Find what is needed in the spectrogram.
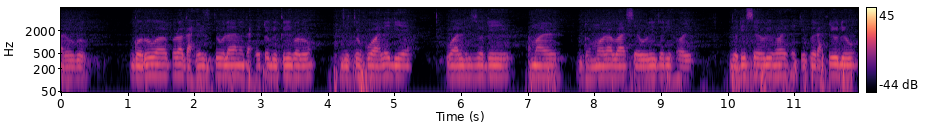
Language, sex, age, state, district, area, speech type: Assamese, male, 45-60, Assam, Morigaon, rural, spontaneous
